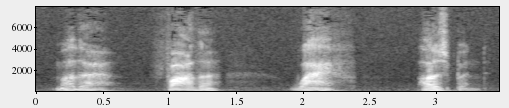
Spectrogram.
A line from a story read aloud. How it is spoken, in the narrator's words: Mother Abigail whispered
